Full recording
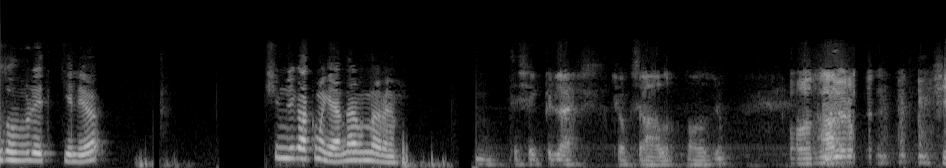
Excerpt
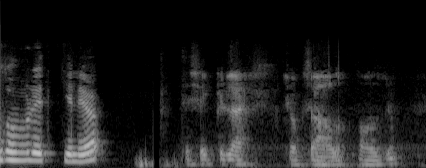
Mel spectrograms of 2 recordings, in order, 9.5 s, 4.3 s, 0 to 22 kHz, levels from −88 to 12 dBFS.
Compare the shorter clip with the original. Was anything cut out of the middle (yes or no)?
yes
